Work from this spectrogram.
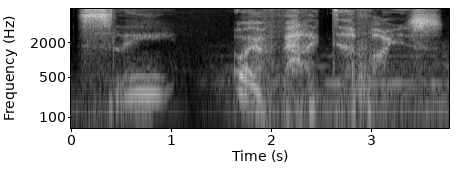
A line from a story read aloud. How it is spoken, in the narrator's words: chuckled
